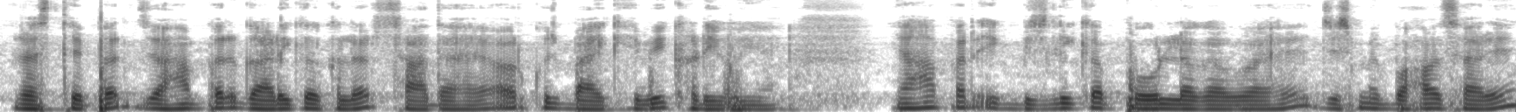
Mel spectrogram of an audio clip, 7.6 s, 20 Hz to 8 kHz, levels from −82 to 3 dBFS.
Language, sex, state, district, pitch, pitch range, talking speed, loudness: Hindi, male, Bihar, Katihar, 120 Hz, 110-130 Hz, 230 wpm, -20 LUFS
